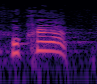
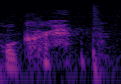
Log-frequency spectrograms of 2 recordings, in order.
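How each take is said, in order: First: Put-on very high little-kid voice; parroting toddler. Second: Very quiet, under the breath; muttered slip. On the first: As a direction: imitate a small child copying dad. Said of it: "then what I hear". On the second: Retold or imitated. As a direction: let it slip out, barely audible. Retells own slip near his child.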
